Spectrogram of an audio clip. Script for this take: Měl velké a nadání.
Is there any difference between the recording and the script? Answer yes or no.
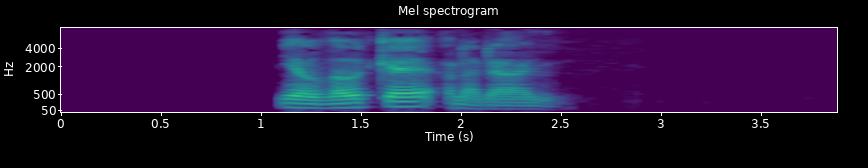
no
